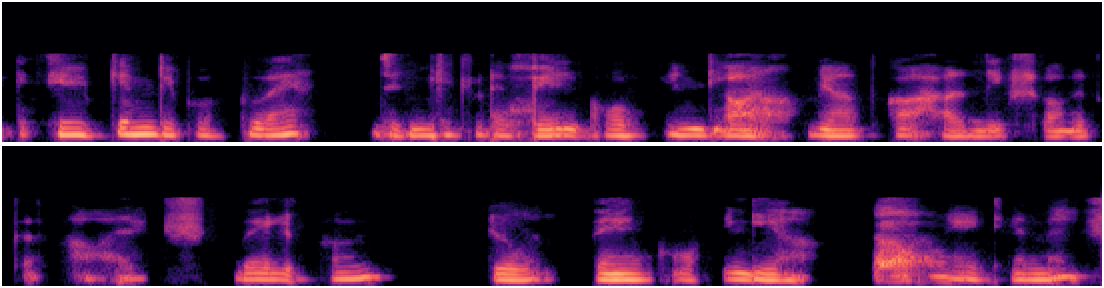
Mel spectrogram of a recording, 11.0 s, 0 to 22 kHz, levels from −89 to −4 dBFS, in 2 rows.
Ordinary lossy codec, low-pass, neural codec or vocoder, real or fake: AAC, 48 kbps; 5.4 kHz; codec, 16 kHz, 1 kbps, FreqCodec, larger model; fake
